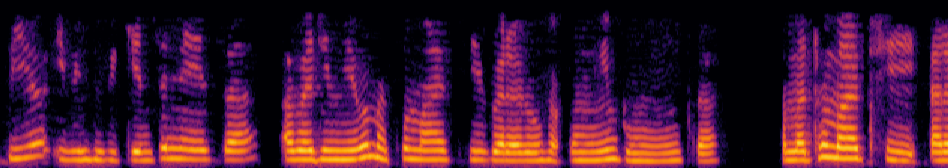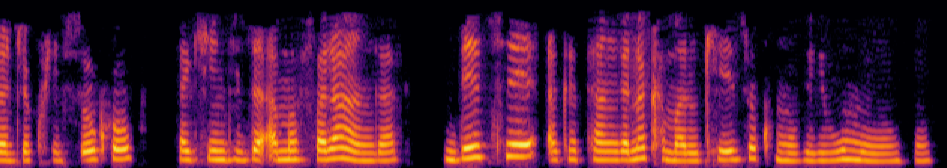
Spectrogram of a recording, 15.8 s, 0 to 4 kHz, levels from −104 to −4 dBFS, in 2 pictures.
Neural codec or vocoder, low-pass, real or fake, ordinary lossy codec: codec, 16 kHz, 8 kbps, FreqCodec, larger model; 3.6 kHz; fake; MP3, 32 kbps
